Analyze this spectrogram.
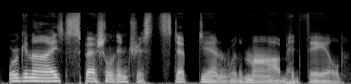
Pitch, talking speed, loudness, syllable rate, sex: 110 Hz, 170 wpm, -19 LUFS, 5.7 syllables/s, male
